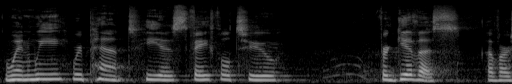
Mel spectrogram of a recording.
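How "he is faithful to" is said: usual speaking voice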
